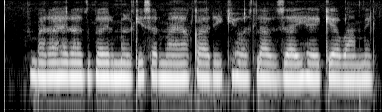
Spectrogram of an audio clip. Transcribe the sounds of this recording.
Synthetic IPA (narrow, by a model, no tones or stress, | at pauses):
bɐɾaːɦeɾaːzɣɛːɾmʊlkisɐɾmaːjakaːɾikiɦɔːslafzaːiɦɛkeɐʋaːmːɪl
